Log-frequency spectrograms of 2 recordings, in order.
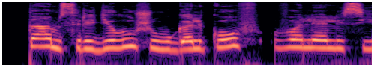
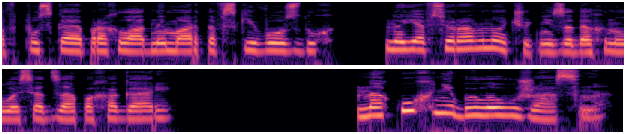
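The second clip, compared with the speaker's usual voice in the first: plain reading voice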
